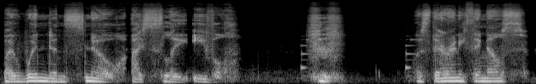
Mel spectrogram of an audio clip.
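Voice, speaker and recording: An actor voicing a stern, solitary immortal demon slayer in a video game, terse and solemn. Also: male voice, mid-range voice, slow pace, slight background noise. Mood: solemn, aloof. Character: stern, aloof, solitary immortal male demon-slaying guardian spirit.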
